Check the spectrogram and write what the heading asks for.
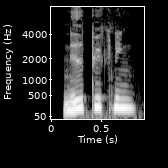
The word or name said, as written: nedbygning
